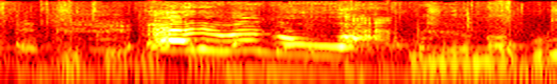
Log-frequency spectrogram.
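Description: A woman's excited, high-pitched voice crying out, with a lower voice near the end.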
